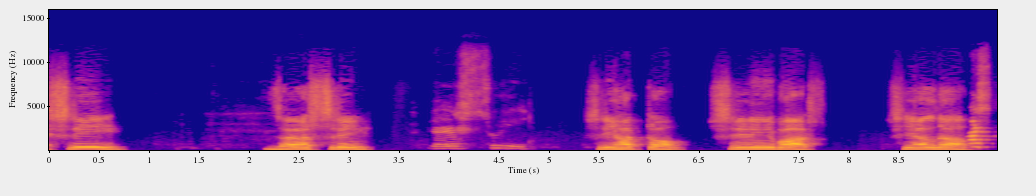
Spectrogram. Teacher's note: So it is palatal Sha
